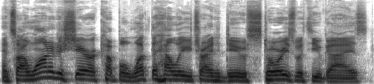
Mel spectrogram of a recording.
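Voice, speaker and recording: A middle-aged man hosts his podcast and tells stories in a casual, self-deprecating way, full of fillers and restarts. His voice sits at an ordinary pitch and comes across close and dry on the microphone. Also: fast, no echo. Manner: animated, self-deprecating storyteller with frequent fillers. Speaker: podcast host and clinic consultant. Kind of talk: casual storytelling monologue.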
